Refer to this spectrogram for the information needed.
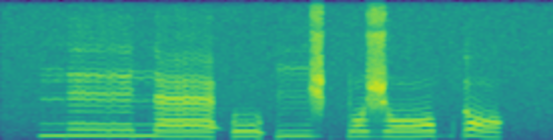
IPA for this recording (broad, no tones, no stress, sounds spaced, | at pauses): ŋ eː n æː ʔ o ʔ iː ʒ ɡ͡b ɔ ʒ ɔː b ɗ ɔ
